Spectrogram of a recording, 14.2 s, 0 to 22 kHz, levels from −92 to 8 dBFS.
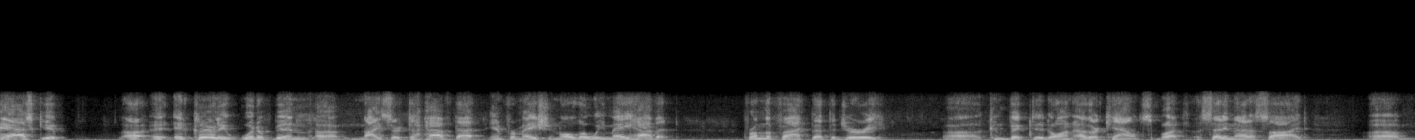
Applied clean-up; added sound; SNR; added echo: none; none; none; none.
